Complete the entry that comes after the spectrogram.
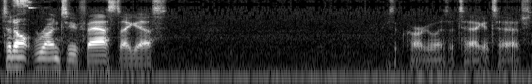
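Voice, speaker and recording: A man's voice: rumbling low, animated, a little slow, creaky. A man giving offhand, rambling gameplay commentary and reading prompts aloud as he plays. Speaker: gaming video host. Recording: faint noise behind the voice.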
